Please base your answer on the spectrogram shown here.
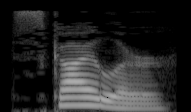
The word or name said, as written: skyler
